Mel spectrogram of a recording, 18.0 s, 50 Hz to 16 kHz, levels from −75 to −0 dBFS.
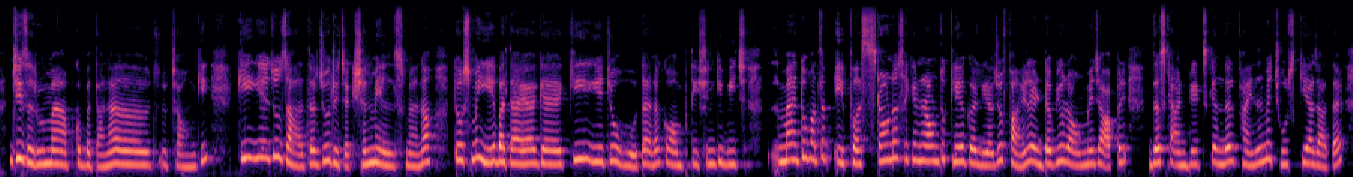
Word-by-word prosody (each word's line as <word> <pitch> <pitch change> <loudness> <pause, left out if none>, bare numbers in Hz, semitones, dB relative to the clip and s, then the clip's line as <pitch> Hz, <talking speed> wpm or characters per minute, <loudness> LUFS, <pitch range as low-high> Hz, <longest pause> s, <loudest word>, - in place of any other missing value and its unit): जी, 345 +3 +7
ज़रूर। 255 -4 +2
मैं 260 -1 +4
आपको 240 +2 -2
बताना 230 +1 -1
अ, 245 -1 +2
च 245 -1 -11
चाहूँगी 210 +8 -4 0.4
कि 345 - +2
ये 360 0 +1
जो 380 0 +2
ज़्यादातर 255 -5 +1
जो 295 +5 0
रिजेक्शन 245 0 0
मेल्स 235 -4 +1
में 225 - -1
है 210 - -4
ना, 280 +5 +1 0.3
तो 320 - +1
उसमें 330 +3 +2
ये 290 -3 +4
बताया 260 -2 +3
गया 265 0 +2
है 250 0 +3
कि 330 - +1
ये 310 -4 +2
जो 300 -1 0
होता 215 +3 0
है 245 - 0
ना 250 - -1
कॉम्पिटिशन 245 0 -3
के 275 +1 -2
बीच, 245 +1 -3 0.5
मैं 310 +1 +3
तो 365 - -1
मतलब 335 +1 -2
ए, 275 - +1
1st 255 +1 0
राउंड 320 +3 +2
और 355 - +1
2nd 325 -2 -2
राउंड 300 0 +2
तो 340 - -1
क्लियर 290 0 +3
कर 270 -2 +3
लिया। 230 -2 0
जो 315 - 0
फाइनल 240 +2 0
इंटरव्यू 260 +3 +2
राउंड 235 -4 -1
में 250 +1 0
जहाँ 260 -1 +2
पर 275 +1 -1 0.3
10 270 +2 +5
कैंडिडेट्स 235 0 -3
के 290 - -1
अंदर 280 +2 +3
फाइनल 250 +3 -2
में 335 +1 0
चूज़ 245 -4 -5
किया 270 -3 0
जाता 225 -1 -3
है, 295 +6 -5
260 Hz, 210 wpm, -22 LUFS, 240-295 Hz, 0.5 s, जी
